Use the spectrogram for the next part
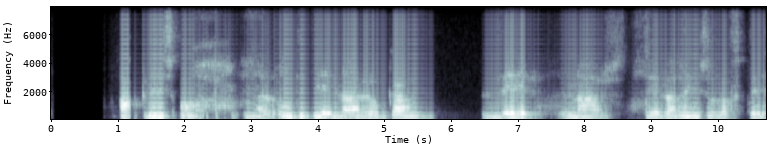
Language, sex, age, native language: Icelandic, male, 11, Icelandic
